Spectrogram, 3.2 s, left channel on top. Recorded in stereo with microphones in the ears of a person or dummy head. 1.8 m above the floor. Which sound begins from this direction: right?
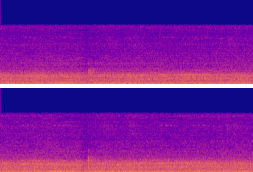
An insect, at 0.0 s.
